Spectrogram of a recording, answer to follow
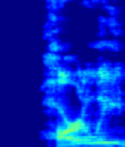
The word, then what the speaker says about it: Harley: Harley, no. It definitely rhymes with barley, and it's kind of a stupid name.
